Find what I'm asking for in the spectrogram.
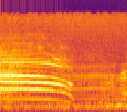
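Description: A sheep bleats once, close and loud, in a long wavering call that bends downward and breaks off, with a faint second bleat following.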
